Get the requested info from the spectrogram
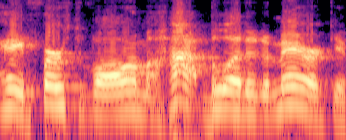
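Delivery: light American twang on the vowels. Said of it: "a little bit of a twang to it too".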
